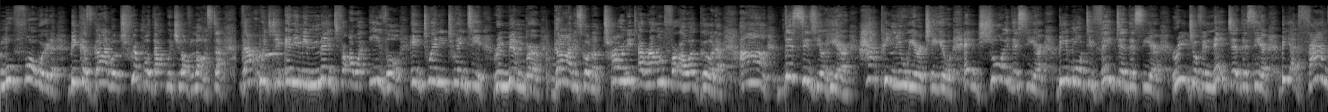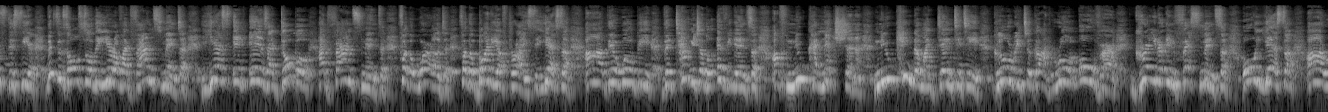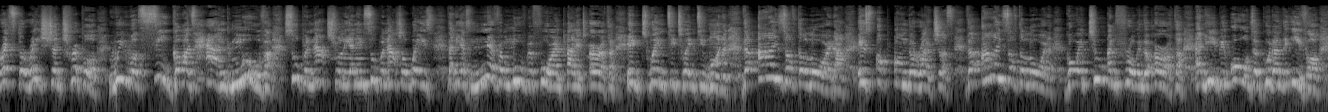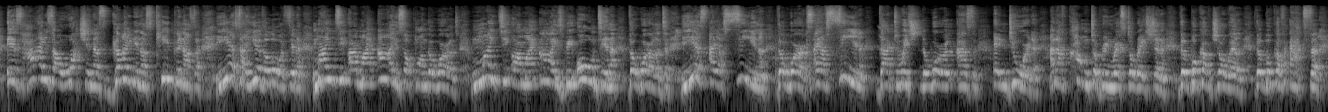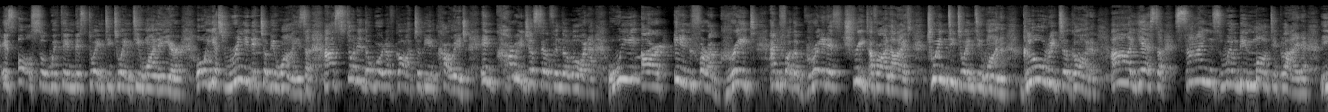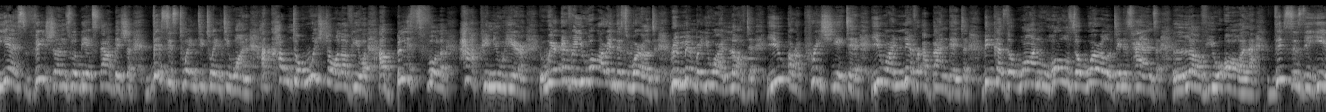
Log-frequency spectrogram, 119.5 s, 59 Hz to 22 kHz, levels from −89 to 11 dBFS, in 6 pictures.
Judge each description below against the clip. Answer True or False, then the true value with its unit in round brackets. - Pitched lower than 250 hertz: False (265 Hz)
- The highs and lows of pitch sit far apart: False (4.4 semitones)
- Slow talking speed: False (160 wpm)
